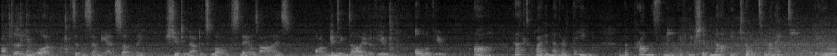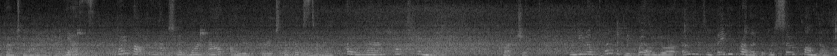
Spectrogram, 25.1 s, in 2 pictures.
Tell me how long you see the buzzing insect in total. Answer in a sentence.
You can hear the buzzing insect for 25 seconds altogether.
